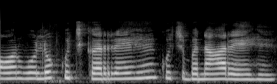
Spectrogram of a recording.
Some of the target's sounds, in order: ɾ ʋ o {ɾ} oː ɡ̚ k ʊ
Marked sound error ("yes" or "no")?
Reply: yes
